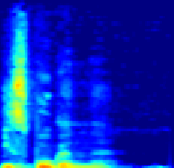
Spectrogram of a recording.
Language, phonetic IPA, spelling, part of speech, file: Russian, [ɪˈspuɡən(ː)ə], испуганно, adverb, Ru-испуганно.ogg
- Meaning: frightened (in a frightened manner)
